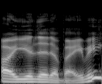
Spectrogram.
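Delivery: put-on baby talk. Showing how to talk to a dog acting like a baby: baby talk to a dog. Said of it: "it's being a baby".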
